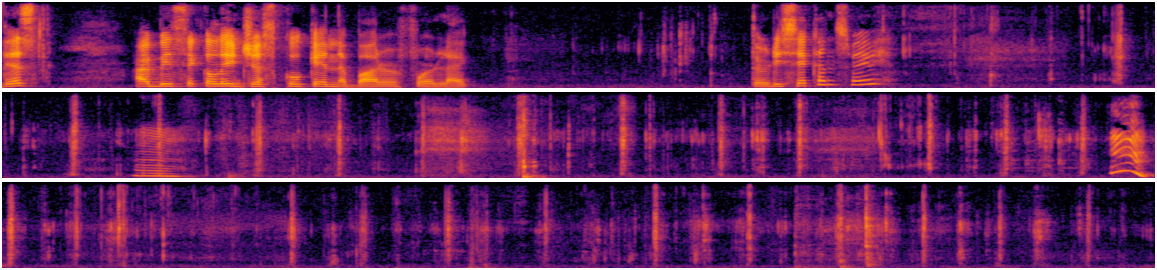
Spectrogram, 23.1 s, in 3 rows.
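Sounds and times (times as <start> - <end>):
close chewing with wet clicks: 4.1 - 4.9, 6.0 - 20.6, 21.3 - 23.0.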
